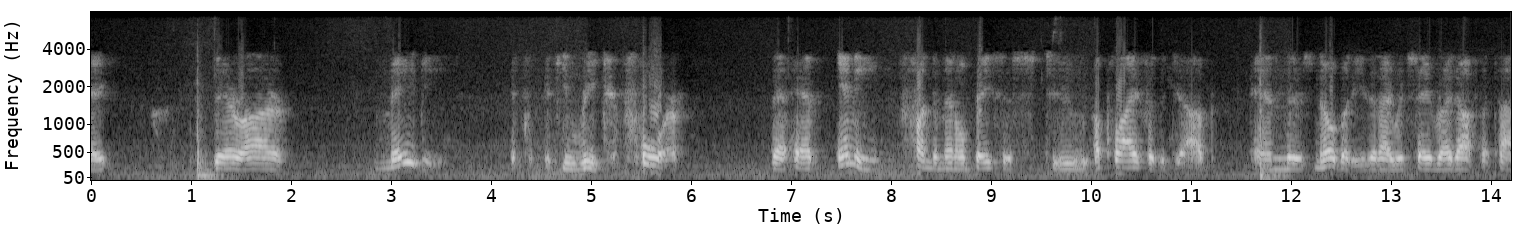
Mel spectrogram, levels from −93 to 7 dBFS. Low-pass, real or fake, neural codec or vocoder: 7.2 kHz; real; none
